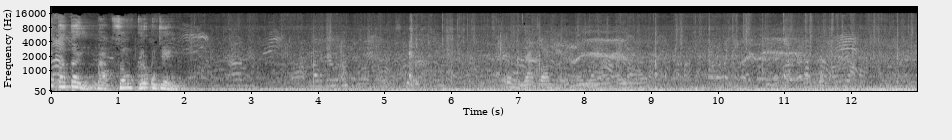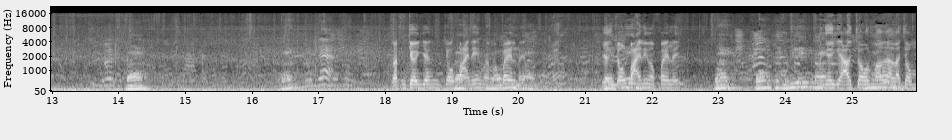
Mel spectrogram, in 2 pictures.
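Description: Men and women chatter and murmur in a crowd outdoors.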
